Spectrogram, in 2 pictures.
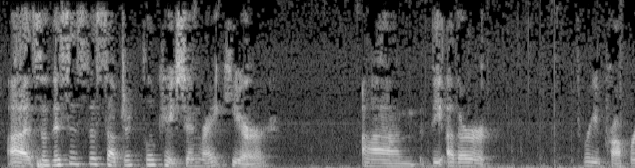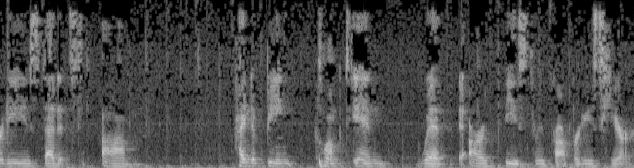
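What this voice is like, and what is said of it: Hoarse, congested voice from a cold. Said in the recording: “I'm fighting this cold, so my voice is not great.”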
